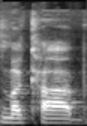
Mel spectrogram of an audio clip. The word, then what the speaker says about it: macabre: through the hallways it's Macabre Chris it's just Macabre you don't pronounce the r the corn macabre yeah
